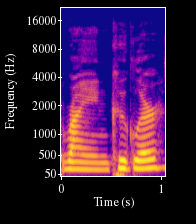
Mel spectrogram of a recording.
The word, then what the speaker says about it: Coogler: Ryan Coogler, is that how you say his name? – Yes.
